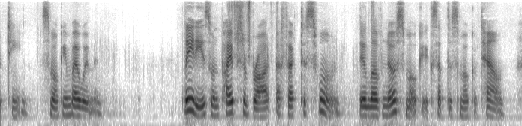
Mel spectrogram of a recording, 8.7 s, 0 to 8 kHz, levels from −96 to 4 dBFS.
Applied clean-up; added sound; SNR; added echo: neural separator model SepFormer DNS4.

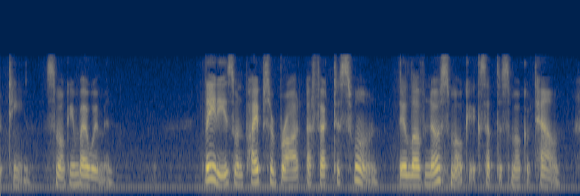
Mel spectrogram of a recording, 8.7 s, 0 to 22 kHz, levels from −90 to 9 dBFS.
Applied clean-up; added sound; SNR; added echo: none; none; none; none.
